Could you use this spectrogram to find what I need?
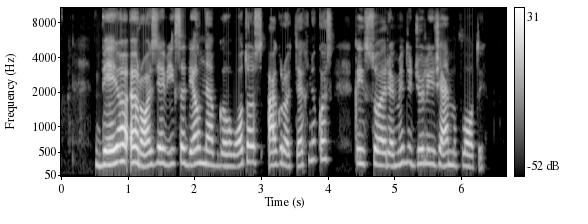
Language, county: Lithuanian, Kaunas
